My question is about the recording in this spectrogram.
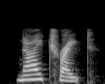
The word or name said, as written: nitrite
